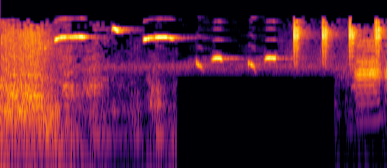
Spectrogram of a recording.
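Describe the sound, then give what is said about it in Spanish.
Small birds chirp and whistle in short, high-pitched bursts, a few clear tweets repeating over a low rumble at the start, with no one speaking, played as background on a radio show. “Mira lo que te puse de fondo. Tus pajarillos”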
